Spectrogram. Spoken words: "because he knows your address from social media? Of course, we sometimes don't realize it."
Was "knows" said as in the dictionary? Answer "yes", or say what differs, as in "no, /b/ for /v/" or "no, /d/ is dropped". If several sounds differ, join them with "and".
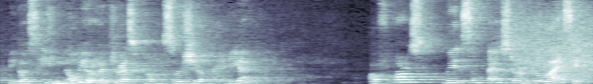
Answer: no, /z/ is dropped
